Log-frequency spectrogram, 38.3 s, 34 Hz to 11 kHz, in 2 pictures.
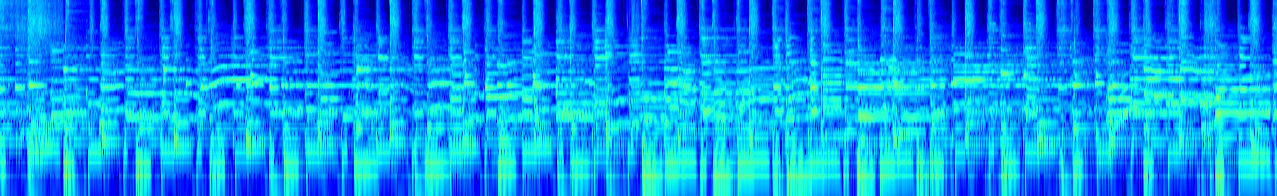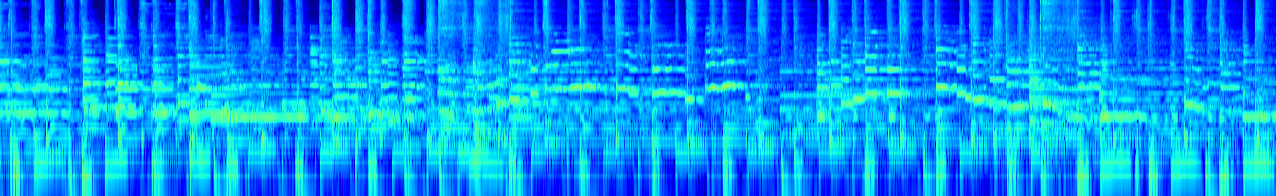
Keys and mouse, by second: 2.5-3.5 drag, 3.5-5.7 right drag, 5.7 k, 21.8 Tab, 23.6-24.9 drag, 24.9 middle click, 25.2 Tab, 26.3 Tab, 26.7 click, 26.9 Tab, 27.5-28.6 drag, 28.6 x, 28.8-30.3 drag, 30.7 ctrl+z, 31.3 x, 35.0 KP_7, 36.9 click.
